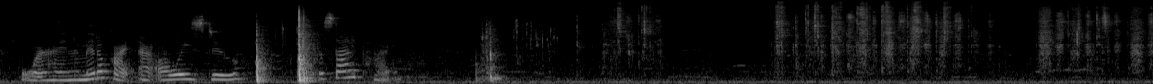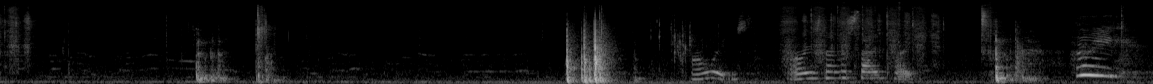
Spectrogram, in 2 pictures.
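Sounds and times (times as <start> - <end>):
wet hair rustling: 19.3 - 21.5.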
